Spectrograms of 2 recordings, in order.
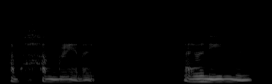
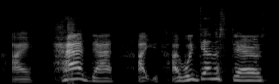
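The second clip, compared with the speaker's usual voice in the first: desperate insistence; 6 semitones higher, 17 dB louder than usual. Acted. Man loudly insisting he saw it all. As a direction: plead that it happened.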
